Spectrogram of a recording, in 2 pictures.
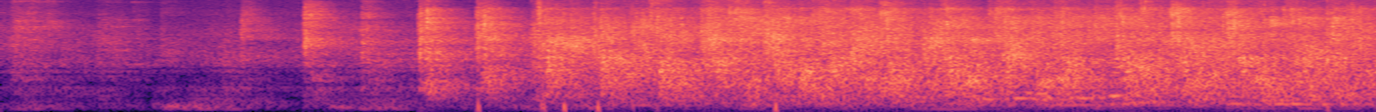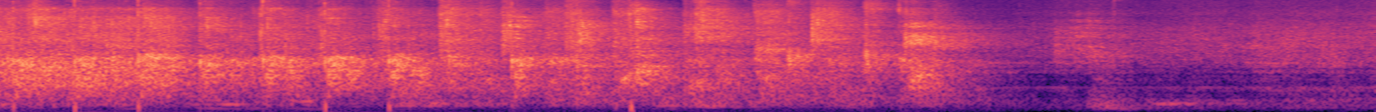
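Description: Audience applauding, building up about a second and a half in and dying away near the end, with a few low thumps among the clapping.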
